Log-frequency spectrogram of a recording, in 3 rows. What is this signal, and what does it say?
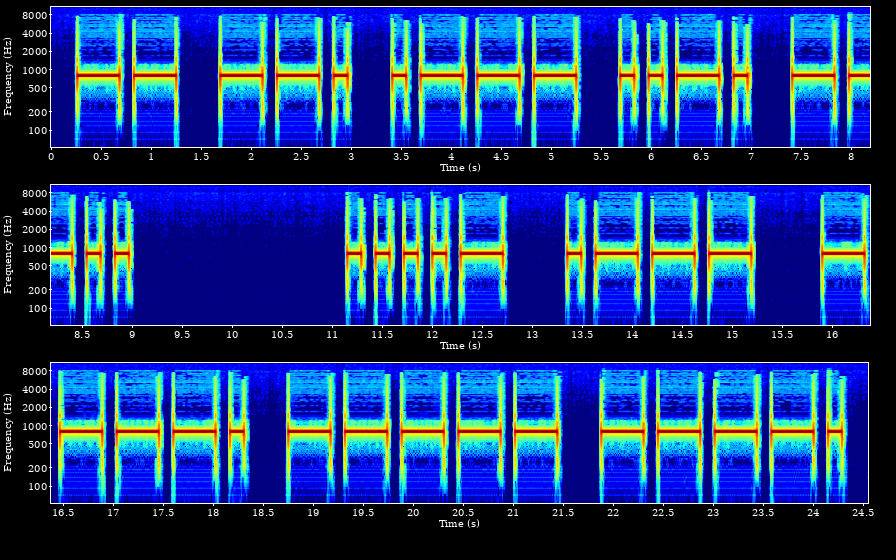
Morse code, heard as a keyed tone, about 8 wpm, 800 Hz. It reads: MGJFZ 4J909
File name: CW / DET / 1 9 1500C S C 8wpm 5653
